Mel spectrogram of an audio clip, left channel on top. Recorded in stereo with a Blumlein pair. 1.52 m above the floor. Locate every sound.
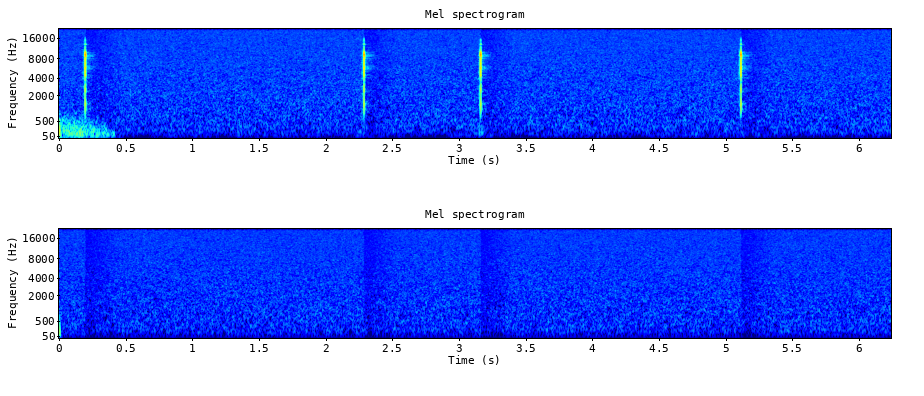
Only background noise.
